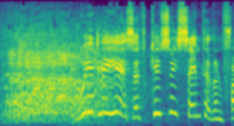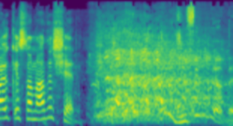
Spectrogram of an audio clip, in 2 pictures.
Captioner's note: laughter; laughter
